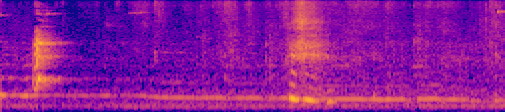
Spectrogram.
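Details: A three-month-old Pembroke Welsh Corgi puppy gives two short, sharp barks a few seconds apart.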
